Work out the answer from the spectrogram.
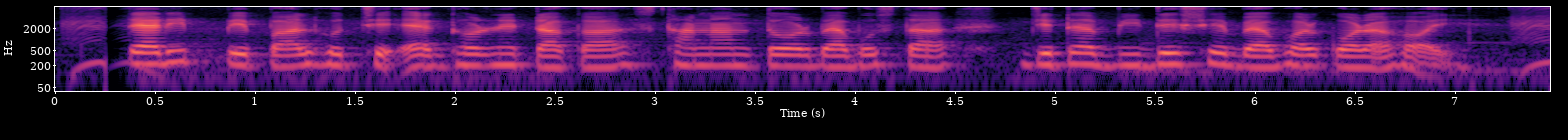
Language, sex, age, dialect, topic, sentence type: Bengali, female, 18-24, Northern/Varendri, banking, statement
